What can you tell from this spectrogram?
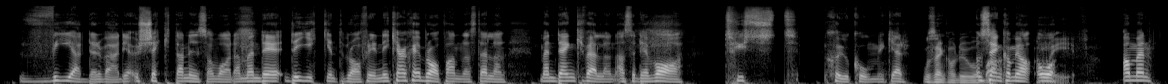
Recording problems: none

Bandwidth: 16 kHz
